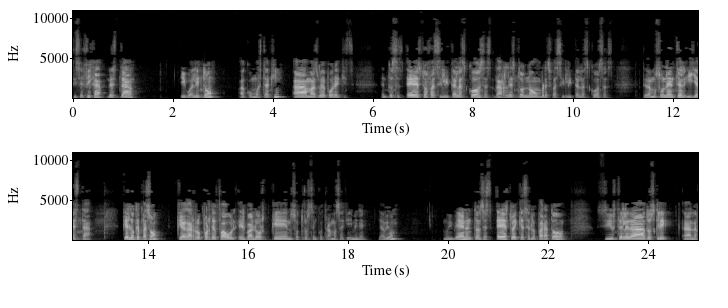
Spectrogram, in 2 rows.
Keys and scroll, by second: 1.9 x, 2.4 alt+Tab, 5.6 alt+Tab, 19.9 super+-.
